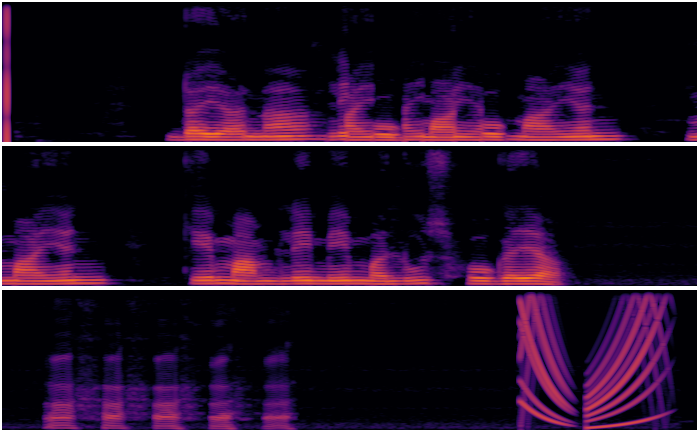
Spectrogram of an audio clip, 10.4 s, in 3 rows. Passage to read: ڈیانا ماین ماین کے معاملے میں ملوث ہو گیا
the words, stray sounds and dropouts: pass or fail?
fail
